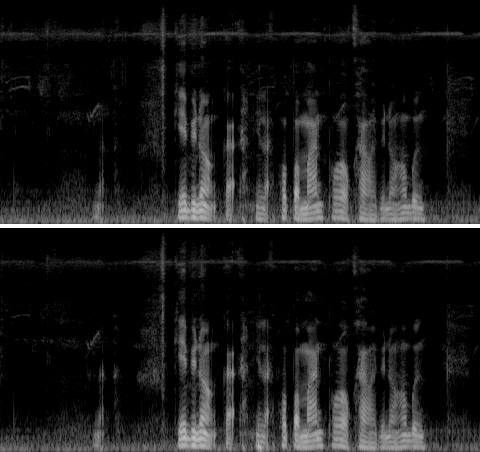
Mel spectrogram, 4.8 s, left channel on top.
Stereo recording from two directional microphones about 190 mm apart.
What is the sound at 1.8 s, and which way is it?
Speech, 20° right (ahead or behind).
